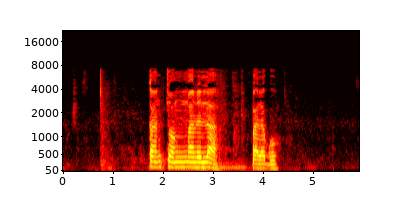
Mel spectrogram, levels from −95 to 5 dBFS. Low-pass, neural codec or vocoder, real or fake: 7.2 kHz; none; real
